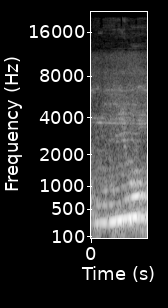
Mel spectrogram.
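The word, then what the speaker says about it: nu: Pronounce हम इसे न्यू करके बोलते हैं, है ना भाई।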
